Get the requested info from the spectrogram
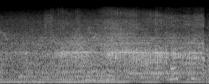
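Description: A motor vehicle running close by on the street: a steady low engine hum with road noise that grows louder through the middle.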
